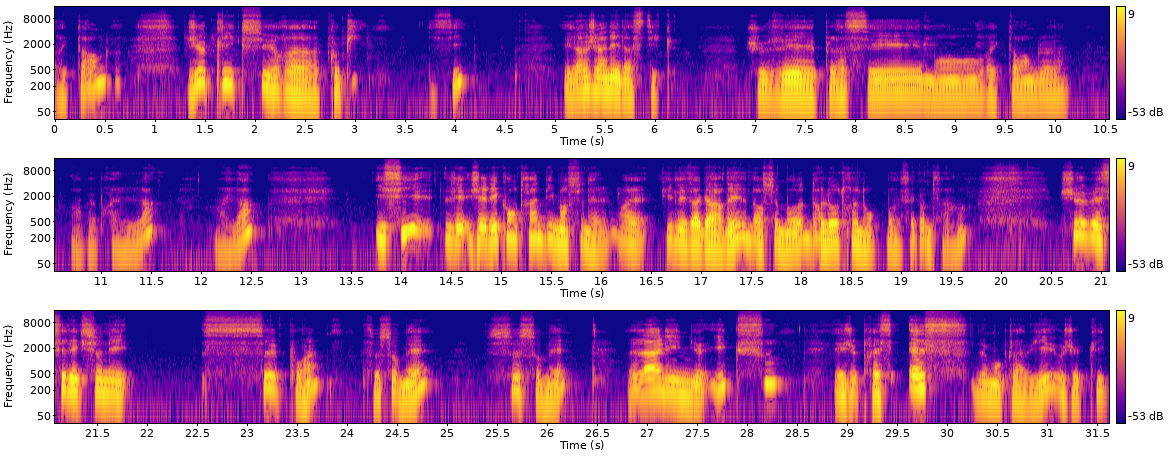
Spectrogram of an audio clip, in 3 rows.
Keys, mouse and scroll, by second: 4.1 click, 11.1 click, 12.8 right click, 13.7 right click, 14.8-20.2 drag, 22.8 click, 25.7 click, 28.1 click.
